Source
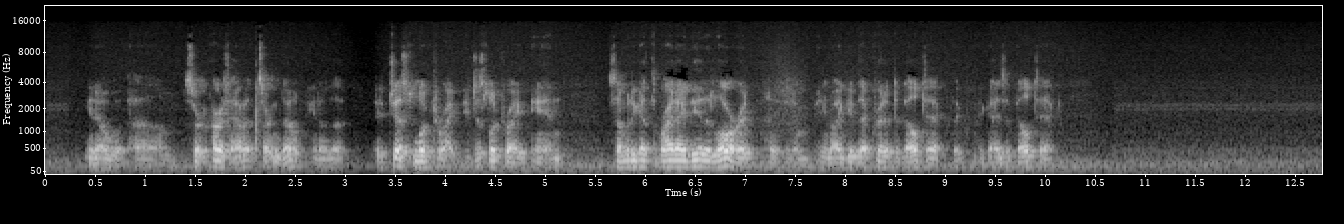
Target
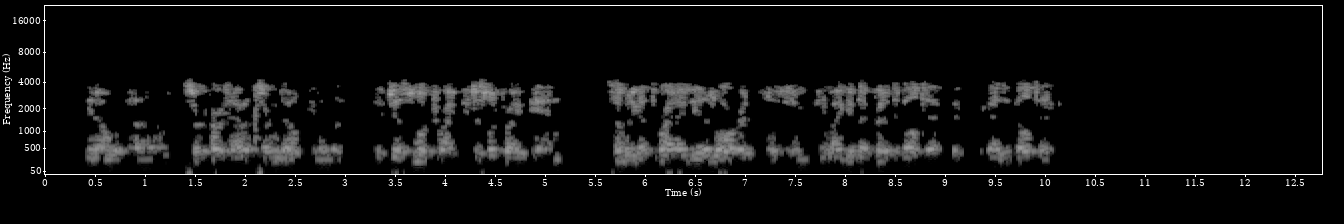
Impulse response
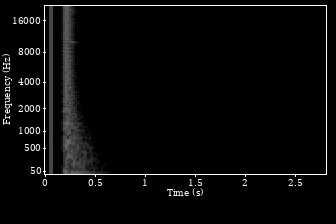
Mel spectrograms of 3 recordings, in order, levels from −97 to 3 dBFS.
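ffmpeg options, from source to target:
-filter_complex "[0:a]afftfilt=real='re':imag='-im':win_size=2048:overlap=0.75,aderivative,asplit=2[link_01][link_02];[link_02]aeval=exprs='clip(val(0),-1,0.00891)':channel_layout=same,volume=-7.5dB[link_03];[link_01][link_03]amix=inputs=2:normalize=0,aresample=8000,aresample=44100,acrusher=bits=8:mode=log:mix=0:aa=0.000001,acompressor=threshold=-43dB:ratio=8,equalizer=frequency=160:width_type=o:width=0.33:gain=-9,equalizer=frequency=800:width_type=o:width=0.33:gain=6,equalizer=frequency=3150:width_type=o:width=0.33:gain=10,afftfilt=real='re*gte(hypot(re,im),0.00501)':imag='im*gte(hypot(re,im),0.00501)':win_size=1024:overlap=0.75,volume=5dB"

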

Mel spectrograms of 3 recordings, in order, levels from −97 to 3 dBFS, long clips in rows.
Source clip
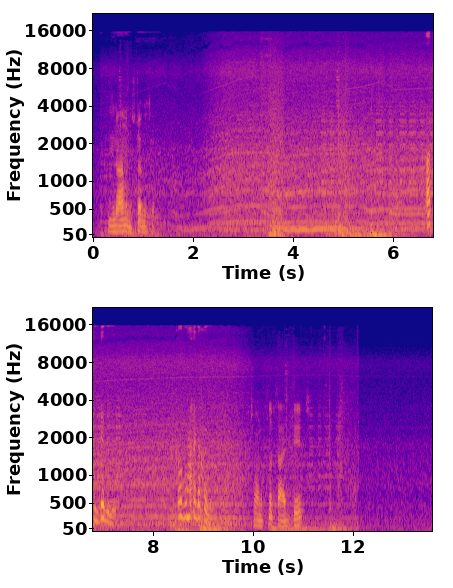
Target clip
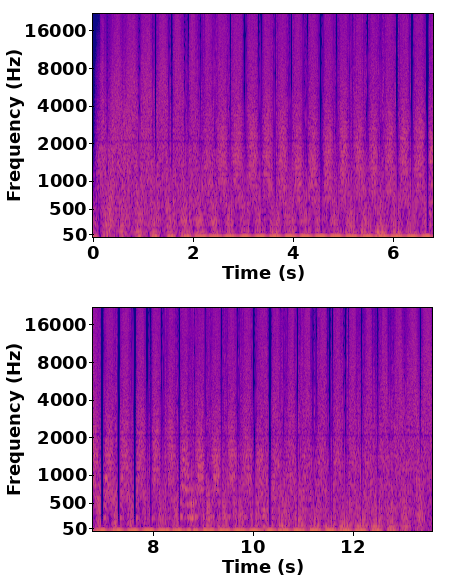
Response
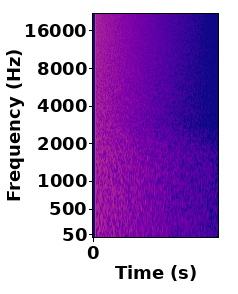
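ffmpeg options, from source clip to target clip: -filter_complex "[0:a]bandreject=frequency=213.9:width_type=h:width=4,bandreject=frequency=427.8:width_type=h:width=4,bandreject=frequency=641.7:width_type=h:width=4,aeval=exprs='abs(val(0))':channel_layout=same[link_01];[1:a]atrim=start_sample=2205,atrim=end_sample=3528[link_02];[link_01][link_02]afir=irnorm=-1:irlink=0,acrossover=split=730[link_03][link_04];[link_03]aeval=exprs='val(0)*(1-1/2+1/2*cos(2*PI*3.3*n/s))':channel_layout=same[link_05];[link_04]aeval=exprs='val(0)*(1-1/2-1/2*cos(2*PI*3.3*n/s))':channel_layout=same[link_06];[link_05][link_06]amix=inputs=2:normalize=0,asplit=2[link_07][link_08];[link_08]adelay=325,lowpass=frequency=2900:poles=1,volume=-7dB,asplit=2[link_09][link_10];[link_10]adelay=325,lowpass=frequency=2900:poles=1,volume=0.55,asplit=2[link_11][link_12];[link_12]adelay=325,lowpass=frequency=2900:poles=1,volume=0.55,asplit=2[link_13][link_14];[link_14]adelay=325,lowpass=frequency=2900:poles=1,volume=0.55,asplit=2[link_15][link_16];[link_16]adelay=325,lowpass=frequency=2900:poles=1,volume=0.55,asplit=2[link_17][link_18];[link_18]adelay=325,lowpass=frequency=2900:poles=1,volume=0.55,asplit=2[link_19][link_20];[link_20]adelay=325,lowpass=frequency=2900:poles=1,volume=0.55[link_21];[link_07][link_09][link_11][link_13][link_15][link_17][link_19][link_21]amix=inputs=8:normalize=0,acompressor=threshold=-48dB:ratio=2,equalizer=frequency=2700:width_type=o:width=2:gain=3.5,dynaudnorm=framelen=270:gausssize=11:maxgain=15.5dB,aeval=exprs='(tanh(89.1*val(0)+0.25)-tanh(0.25))/89.1':channel_layout=same,aeval=exprs='(mod(335*val(0)+1,2)-1)/335':channel_layout=same,bandreject=frequency=2100:width=24,volume=15.5dB"

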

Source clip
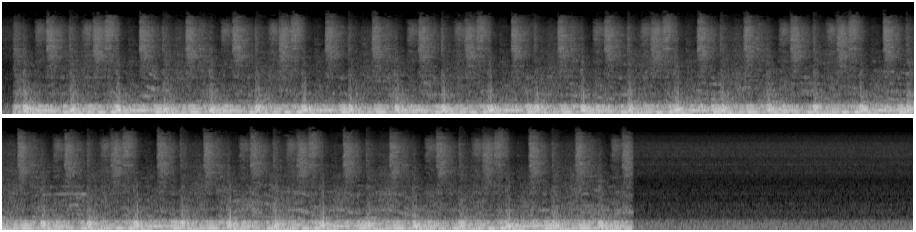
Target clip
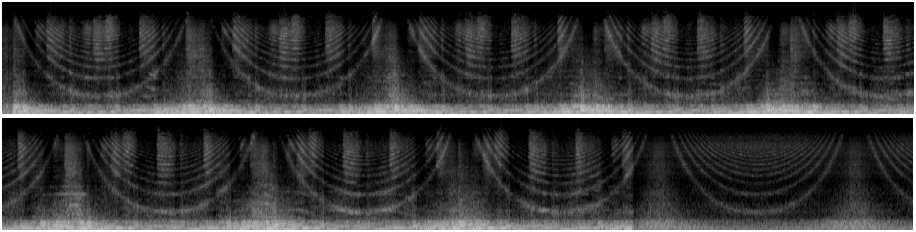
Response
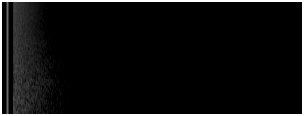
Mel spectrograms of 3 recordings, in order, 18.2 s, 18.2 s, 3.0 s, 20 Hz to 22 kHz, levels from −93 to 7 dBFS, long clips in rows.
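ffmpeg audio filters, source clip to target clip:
-af "acompressor=threshold=-27dB:ratio=6,aphaser=in_gain=1:out_gain=1:delay=1.5:decay=0.77:speed=0.51:type=sinusoidal,volume=-5.5dB"

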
